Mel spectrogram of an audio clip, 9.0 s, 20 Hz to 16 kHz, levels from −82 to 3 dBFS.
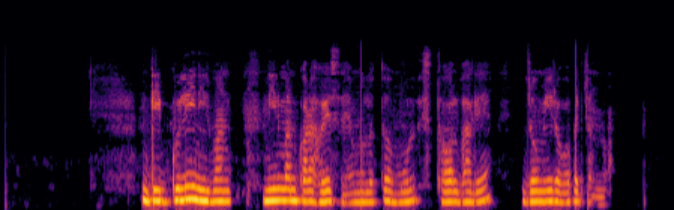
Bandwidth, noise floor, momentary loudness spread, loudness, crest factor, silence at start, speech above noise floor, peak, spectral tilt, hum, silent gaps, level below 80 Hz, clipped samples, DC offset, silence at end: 6 kHz; -71 dBFS; 17 LU; -15 LUFS; 14 dB; 1.9 s; 57 dB; -2 dBFS; -10 dB/octave; none; none; -54 dBFS; under 0.1%; under 0.1%; 0.95 s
